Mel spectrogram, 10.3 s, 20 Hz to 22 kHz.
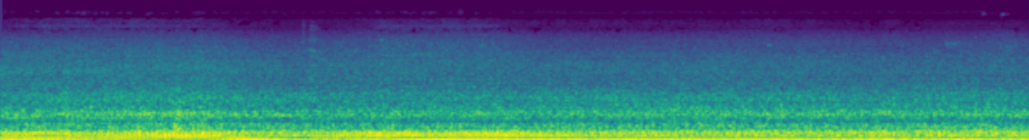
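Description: Air-cooled Volkswagen Beetle flat-four engine running steadily at about 3,500 rpm while cruising, heard from inside the cabin.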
